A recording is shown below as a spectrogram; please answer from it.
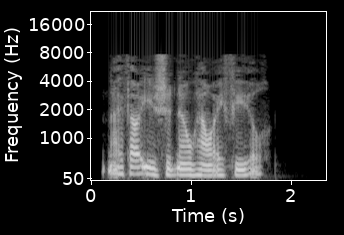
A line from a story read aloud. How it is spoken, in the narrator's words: Trey said quietly, his heart twisting unpleasantly within his chest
